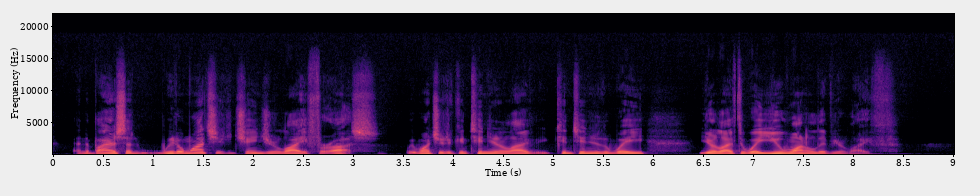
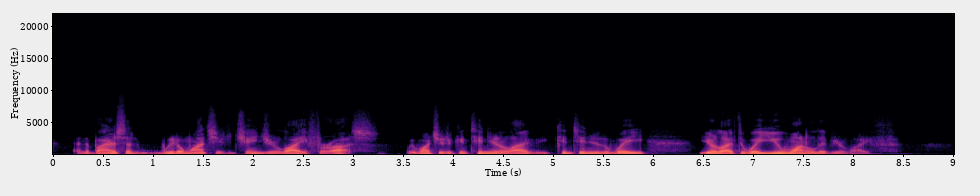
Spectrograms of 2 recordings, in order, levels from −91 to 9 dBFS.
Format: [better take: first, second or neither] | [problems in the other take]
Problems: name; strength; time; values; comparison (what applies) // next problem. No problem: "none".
first | muffled; very; fading above 2 kHz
